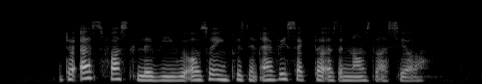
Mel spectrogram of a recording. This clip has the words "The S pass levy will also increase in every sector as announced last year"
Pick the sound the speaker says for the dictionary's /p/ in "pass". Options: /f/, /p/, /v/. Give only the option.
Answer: /f/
